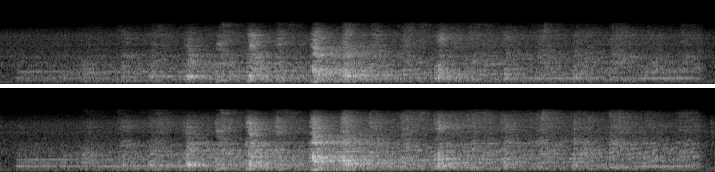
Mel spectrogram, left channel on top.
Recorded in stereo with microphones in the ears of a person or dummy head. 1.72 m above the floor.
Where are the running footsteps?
30° right (ahead or behind), 2.5 m; by 7.0 s 70° right (ahead or behind), 5 m.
